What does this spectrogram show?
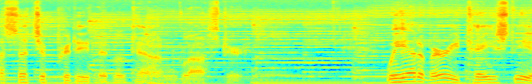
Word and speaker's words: Gloucester: air now we're entering gloucester if i were to pronounce it the way it's spelled it would come out glaucester but then when you're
